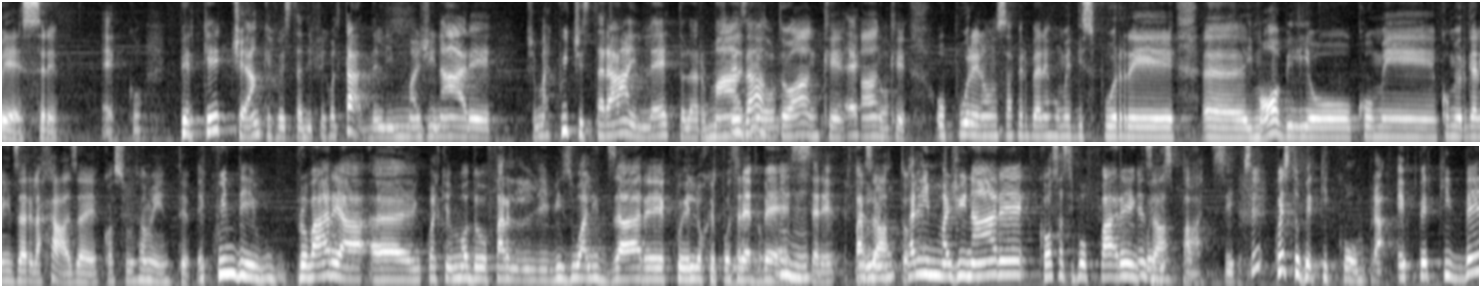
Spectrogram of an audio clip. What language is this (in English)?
Italian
